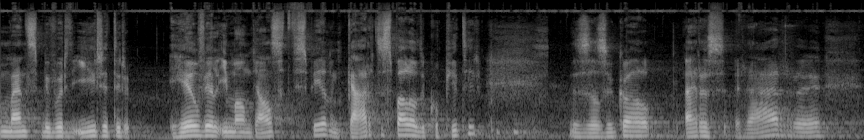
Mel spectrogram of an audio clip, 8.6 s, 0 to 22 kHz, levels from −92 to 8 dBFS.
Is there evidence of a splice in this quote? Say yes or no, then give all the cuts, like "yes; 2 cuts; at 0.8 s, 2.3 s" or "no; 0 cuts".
yes; 2 cuts; at 2.5 s, 5.5 s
